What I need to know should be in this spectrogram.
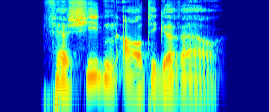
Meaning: inflection of verschiedenartig: 1. strong/mixed nominative masculine singular comparative degree 2. strong genitive/dative feminine singular comparative degree
- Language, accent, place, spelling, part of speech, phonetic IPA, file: German, Germany, Berlin, verschiedenartigerer, adjective, [fɛɐ̯ˈʃiːdn̩ˌʔaːɐ̯tɪɡəʁɐ], De-verschiedenartigerer.ogg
